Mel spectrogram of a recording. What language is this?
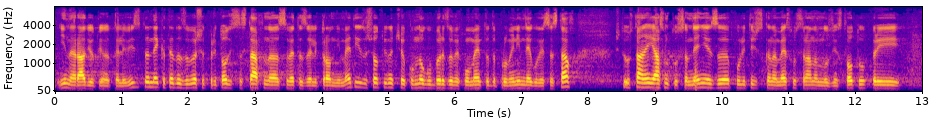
Bulgarian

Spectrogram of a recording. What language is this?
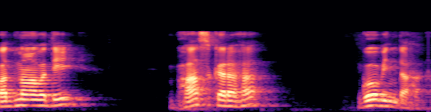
Sanskrit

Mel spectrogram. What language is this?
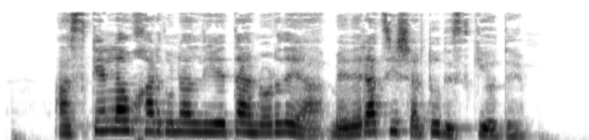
Basque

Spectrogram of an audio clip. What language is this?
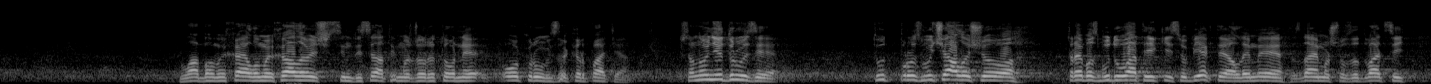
Ukrainian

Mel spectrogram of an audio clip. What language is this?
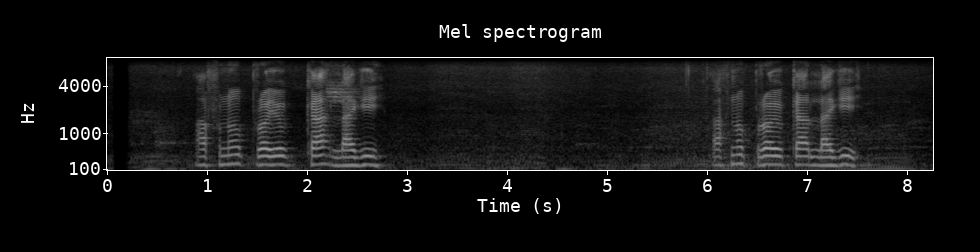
Nepali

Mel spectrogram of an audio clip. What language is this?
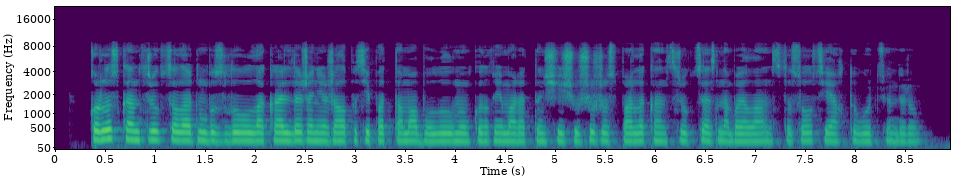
Kazakh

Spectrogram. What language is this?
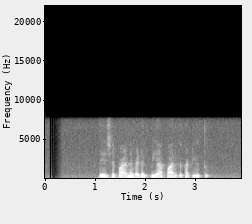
Sinhala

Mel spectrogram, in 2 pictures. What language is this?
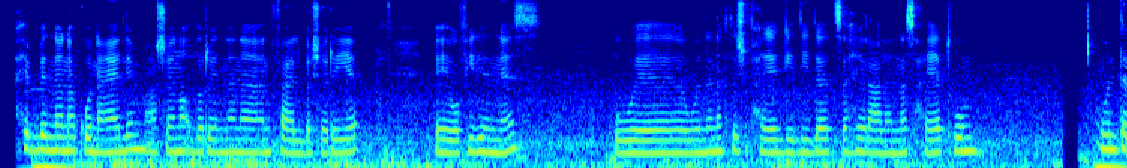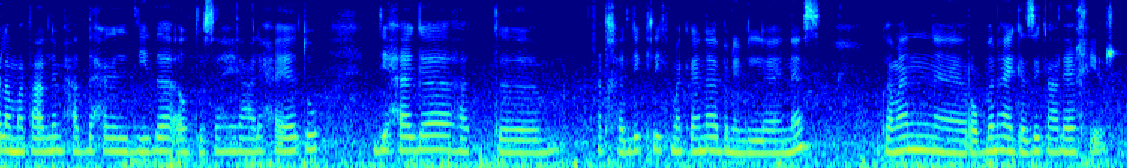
Egyptian Arabic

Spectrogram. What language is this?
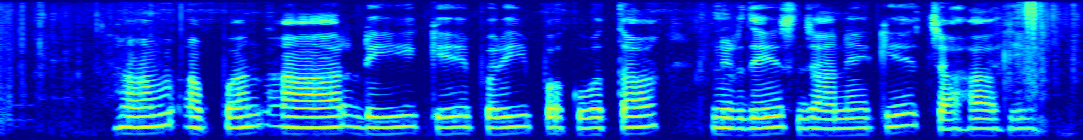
Magahi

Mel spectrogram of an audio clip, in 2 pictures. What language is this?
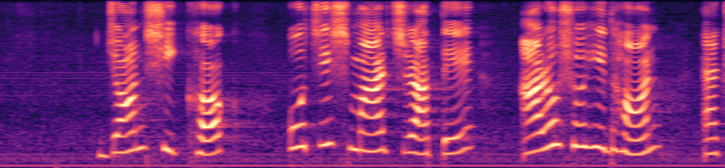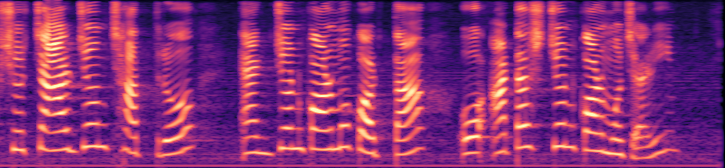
Bangla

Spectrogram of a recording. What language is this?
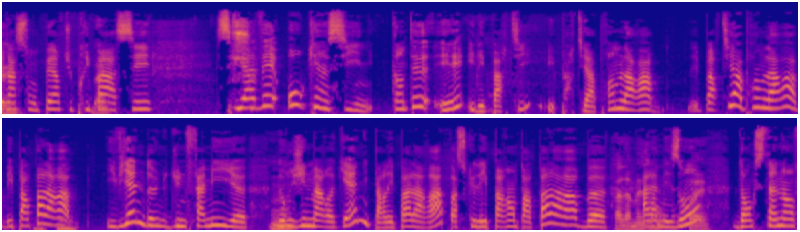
French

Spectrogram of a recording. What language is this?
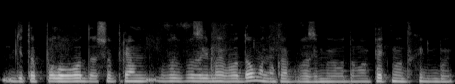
Russian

